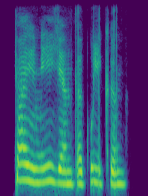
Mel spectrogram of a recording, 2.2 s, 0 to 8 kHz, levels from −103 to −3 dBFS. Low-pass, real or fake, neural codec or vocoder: 7.2 kHz; fake; codec, 16 kHz, 2 kbps, FreqCodec, larger model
